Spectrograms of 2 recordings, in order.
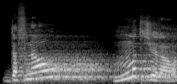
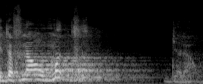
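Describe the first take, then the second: First: Rising دفناؤ, pause, then falling مت جلاؤ; دفناؤ held apart as its own command; pause after دفناؤ. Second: دفناؤ مت run together, long pause, then جلاؤ; جلاؤ set apart after a clear gap. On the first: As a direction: break after دفناؤ, keep مت joined to جلاؤ. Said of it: "سکتہ ہونا چاہیے". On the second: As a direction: join مت to دفناؤ, break before جلاؤ. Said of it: "یہ سمجھ جائے کہ". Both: Shown as a demonstration.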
